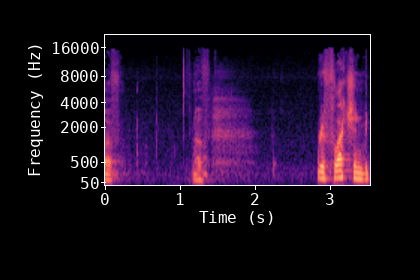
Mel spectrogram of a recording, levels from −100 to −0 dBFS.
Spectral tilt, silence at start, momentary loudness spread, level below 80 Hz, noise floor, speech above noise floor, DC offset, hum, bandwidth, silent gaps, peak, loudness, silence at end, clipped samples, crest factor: -5 dB/octave; 0 s; 26 LU; -66 dBFS; -69 dBFS; 45 dB; under 0.1%; none; 16 kHz; none; -4 dBFS; -24 LUFS; 0 s; under 0.1%; 24 dB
